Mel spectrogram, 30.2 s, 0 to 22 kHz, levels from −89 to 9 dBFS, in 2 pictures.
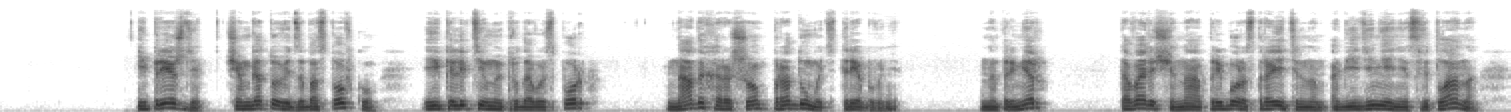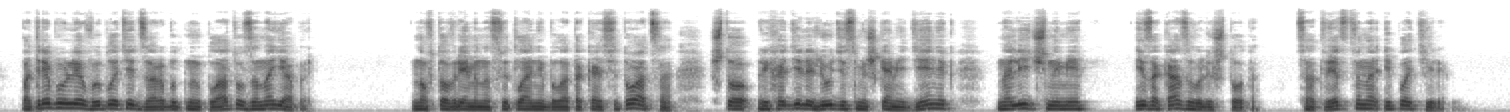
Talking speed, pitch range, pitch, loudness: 95 wpm, 100-130 Hz, 115 Hz, -16 LUFS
